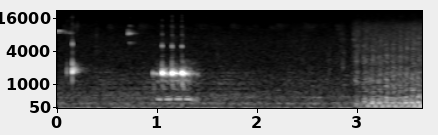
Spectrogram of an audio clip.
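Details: Tui on Tiritiri Matangi island sanctuary near Auckland, New Zealand, in December in good weather, singing a sparse phrase: a single clear note, then three quick bell-like notes in a row, with a faint high click between; soft background hiss rises.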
